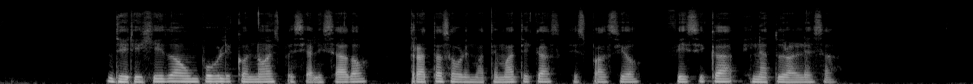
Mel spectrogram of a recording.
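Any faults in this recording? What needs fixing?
Nothing to fix here, as I can't hear any technical fault anywhere in the recording.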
